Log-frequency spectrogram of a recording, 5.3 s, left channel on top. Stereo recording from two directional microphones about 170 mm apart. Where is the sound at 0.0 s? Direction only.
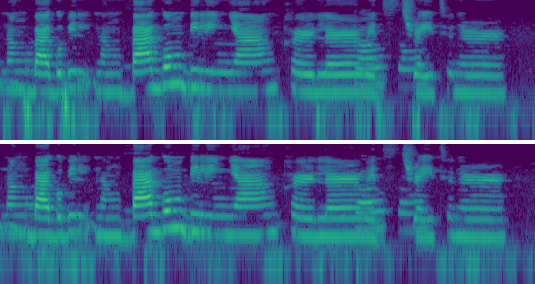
10° left (ahead or behind).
